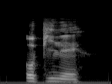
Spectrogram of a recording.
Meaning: to opine
- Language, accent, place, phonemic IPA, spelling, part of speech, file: French, France, Lyon, /ɔ.pi.ne/, opiner, verb, LL-Q150 (fra)-opiner.wav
